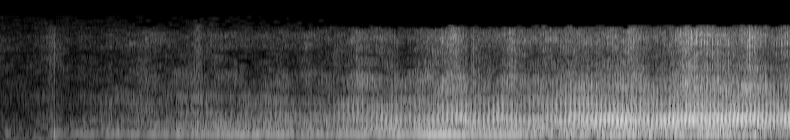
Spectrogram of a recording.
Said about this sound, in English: Takeoff. You can sure tell Barney learned how to fly in the Army Pursuit Squadron. Hey, look, he's banking. He's going to come back and circle over us.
